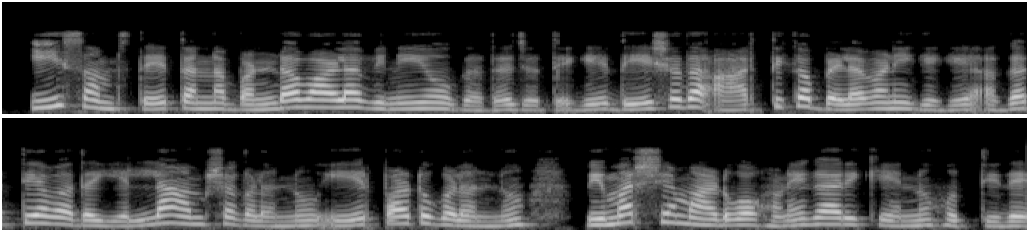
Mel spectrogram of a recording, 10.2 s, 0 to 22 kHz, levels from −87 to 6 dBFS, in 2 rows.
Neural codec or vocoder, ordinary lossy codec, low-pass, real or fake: none; none; 7.2 kHz; real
